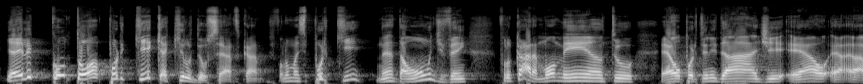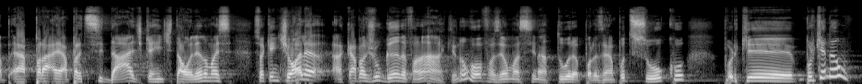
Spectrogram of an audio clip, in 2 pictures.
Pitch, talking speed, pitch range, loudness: 160 Hz, 230 wpm, 140-215 Hz, -14 LUFS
